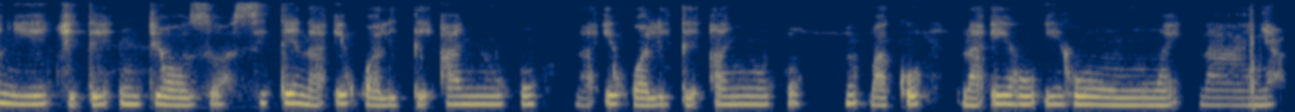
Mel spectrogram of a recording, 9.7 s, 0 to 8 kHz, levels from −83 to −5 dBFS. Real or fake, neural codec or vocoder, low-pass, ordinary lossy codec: real; none; 7.2 kHz; Opus, 16 kbps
